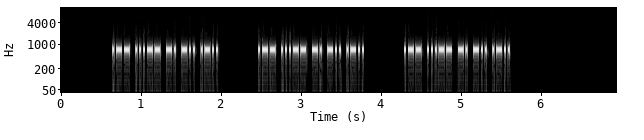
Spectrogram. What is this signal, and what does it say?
Morse code, heard as a keyed tone, about 52 wpm, 700 Hz. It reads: W3NDL W3NDL W3NDL
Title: USA Call Signs - 5 Characters - Repeated 3x - 50wpm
